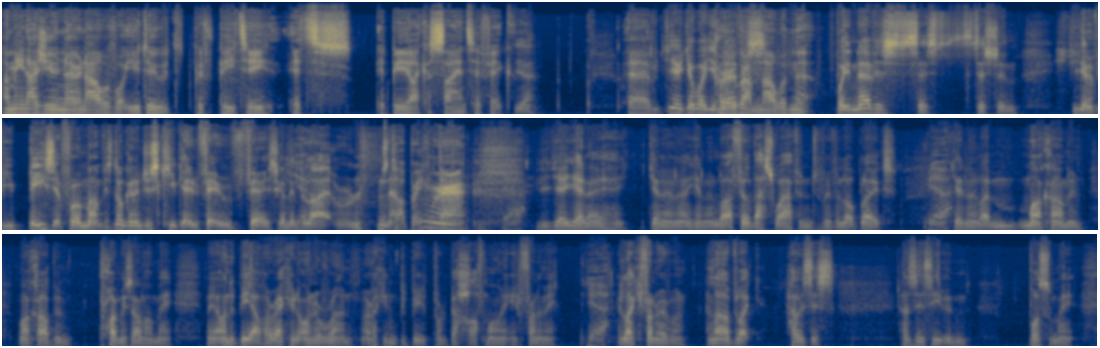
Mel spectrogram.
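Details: Adult man with a lifelong stutter; a speech therapist linked it to brain-to-mouth-muscle signalling, breathing and speech timing: stuttering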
